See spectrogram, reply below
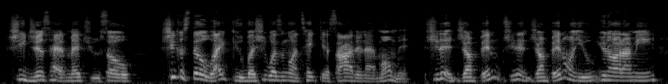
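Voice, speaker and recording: Young woman rattling off tv drama, lowish voice, chatty and slangy, lots of opinions. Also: lively intonation, sharp tone. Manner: fast, opinionated and gossipy, with slangy asides. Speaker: reality TV recap host. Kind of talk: casual show recap.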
